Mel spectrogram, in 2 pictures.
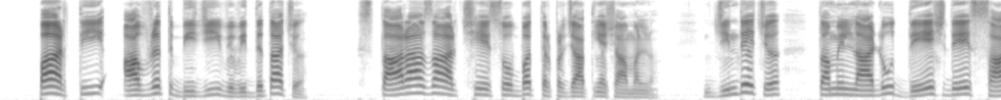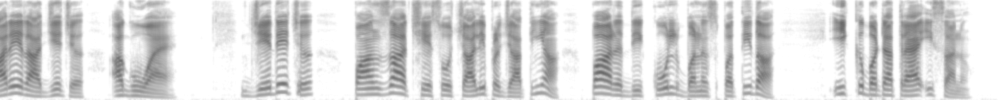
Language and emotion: Dogri, neutral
